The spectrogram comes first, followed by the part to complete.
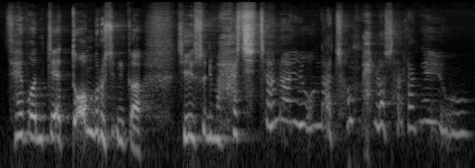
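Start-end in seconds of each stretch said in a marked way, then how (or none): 1.8-4.7 much higher, pleading voice. Acted. Peter pleading with Jesus on the third question: high plea. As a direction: beg him to believe you.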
